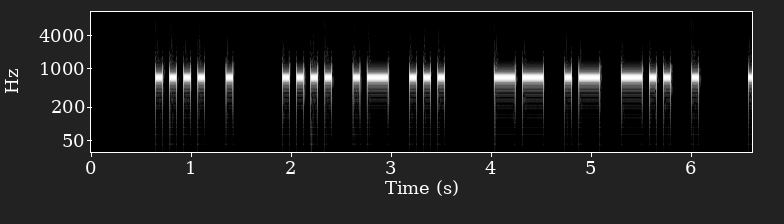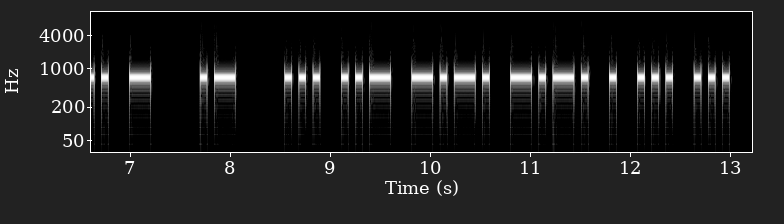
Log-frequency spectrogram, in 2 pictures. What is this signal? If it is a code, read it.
Morse code, heard as a keyed tone, about 17 wpm, 700 Hz. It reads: HE HAS MADE IT A SUCCESS
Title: Sentences from Top 1000 Words - Review Part 6 - 17wpm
